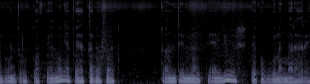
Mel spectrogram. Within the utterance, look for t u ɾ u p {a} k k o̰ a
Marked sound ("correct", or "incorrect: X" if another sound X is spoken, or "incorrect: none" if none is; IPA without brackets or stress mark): correct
